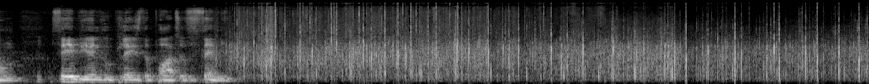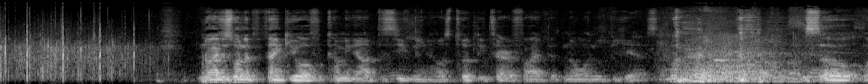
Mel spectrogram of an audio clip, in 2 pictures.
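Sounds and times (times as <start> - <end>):
speech: 0.4 - 2.6, 10.8 - 17.3
audience applause: 2.1 - 10.4
laughter: 15.3 - 17.3.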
